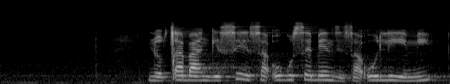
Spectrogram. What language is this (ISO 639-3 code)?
zul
